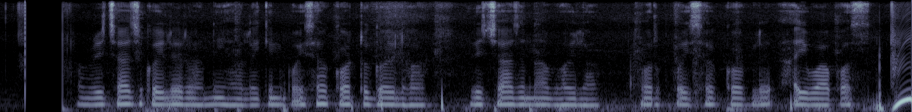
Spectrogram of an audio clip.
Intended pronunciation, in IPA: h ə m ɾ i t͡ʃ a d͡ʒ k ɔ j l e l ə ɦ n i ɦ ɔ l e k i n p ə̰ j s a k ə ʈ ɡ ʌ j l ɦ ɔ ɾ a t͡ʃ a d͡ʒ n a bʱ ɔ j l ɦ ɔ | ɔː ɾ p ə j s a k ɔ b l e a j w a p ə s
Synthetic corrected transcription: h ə m ɾ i t͡ʃ a d͡ʒ k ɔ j l e ɾ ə ɦ n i ɦ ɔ l e k i n p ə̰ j s a k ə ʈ ɡ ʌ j l ɦ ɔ ɾ i t͡ʃ a d͡ʒ n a bʱ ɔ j l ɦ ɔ | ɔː ɾ p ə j s a k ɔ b l e a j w a p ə s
